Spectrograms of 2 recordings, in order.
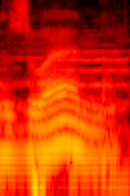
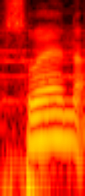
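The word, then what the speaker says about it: Xuen: pádem pandarenský celestial by se měl vyslovovat Zuen. Ať si vyberete buď Suen anebo Zuen, to už je úplně na vás, rozhodně se to nevyslovuje k Suen, jak to vyslovují někteří lidé a to by bylo bohužel všechno pro dnešní epizodu.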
